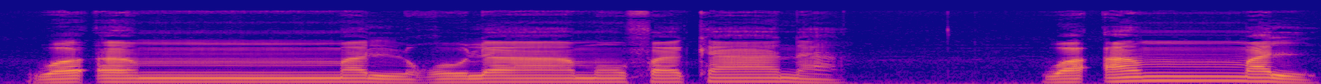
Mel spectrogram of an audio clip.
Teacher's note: میم مشدد پر غنہ ہوگا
